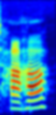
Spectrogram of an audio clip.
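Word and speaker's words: Jaja: guys ever heard of Jaa to pronounce haha tequila that is my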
